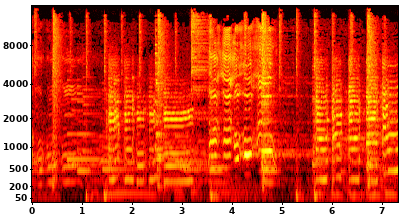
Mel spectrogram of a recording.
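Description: A live blues band playing, with electric guitar lines bending in pitch over a bass line and drums.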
